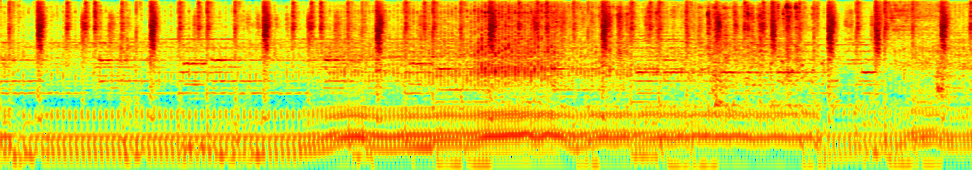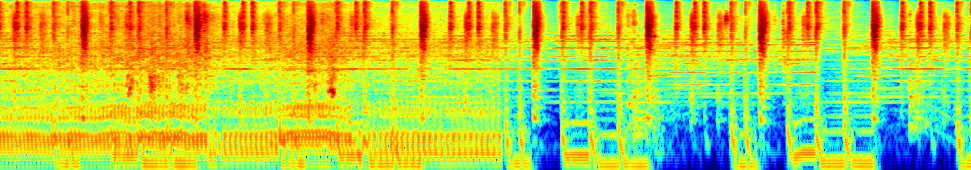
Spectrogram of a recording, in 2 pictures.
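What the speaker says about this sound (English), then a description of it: "First thing I'm gonna do is hook it up to the four-wheeler and take it into the shop." Four-wheeler ATV engine running while towing a camp trailer toward a shop, a loud continuous rumble with rattles and clatter from the rig, dropping away near the end to quieter bumps and scrapes.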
